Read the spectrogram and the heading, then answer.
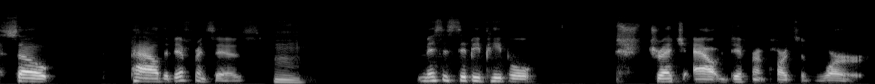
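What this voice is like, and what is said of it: Southern US Tennessee accent. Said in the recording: “You sound distinctly more Mississippi than Texas to me, though. ... I actually don't have a Mississippi accent, pal. I have a Tennessee accent.”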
